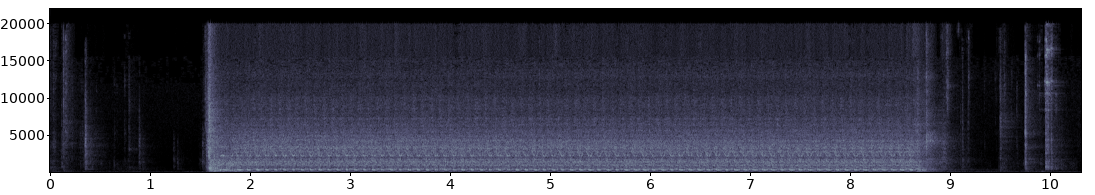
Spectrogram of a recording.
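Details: 1982 BMW E24 635 CSI, M30 3.5 L inline six, manual, during restoration, after rewiring cut cables and reconnecting the battery: starter spins the engine at roughly 220 a minute for seven seconds, never catching.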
